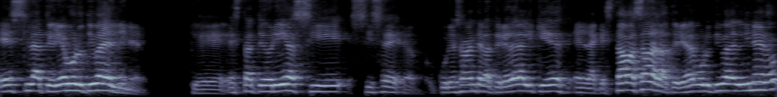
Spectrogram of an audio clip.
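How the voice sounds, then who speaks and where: With lively intonation and a high pitch, a man speaks at a very fast pace. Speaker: economics professor. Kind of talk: lecture.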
